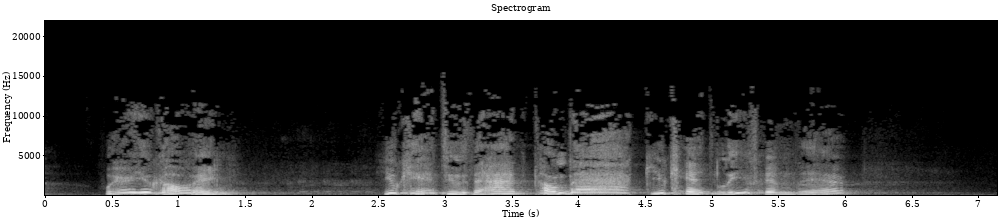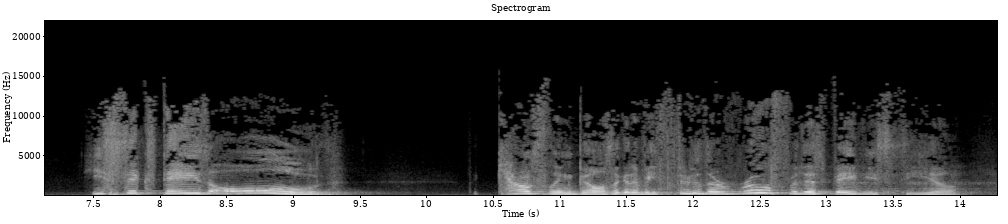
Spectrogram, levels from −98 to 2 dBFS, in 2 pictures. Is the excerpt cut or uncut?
cut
